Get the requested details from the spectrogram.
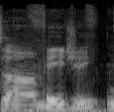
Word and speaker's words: Feige: Feige. – I think he's the guy. He's the guy running the Marvel Cinematic Universe. I think. – Oh, it's Feige. – No, it's Feige.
